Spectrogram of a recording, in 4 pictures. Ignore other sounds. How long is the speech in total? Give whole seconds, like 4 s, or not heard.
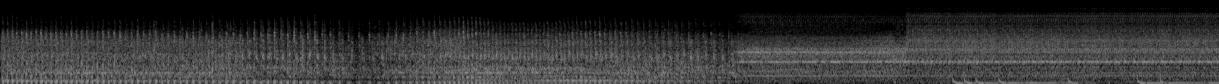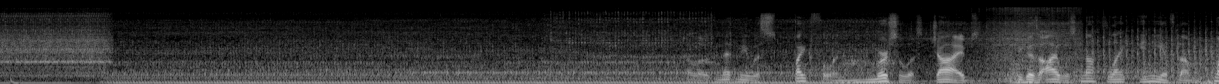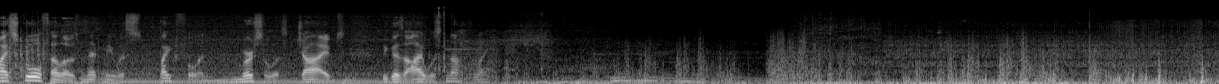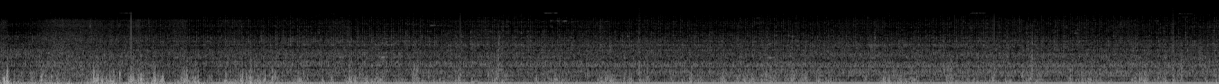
10 s.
